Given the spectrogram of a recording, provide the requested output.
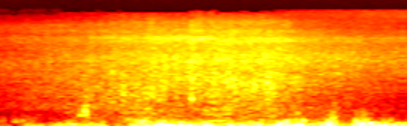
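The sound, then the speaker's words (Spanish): Steady roar of sea waves washing against the shore, filmed in front of the sea for a video at the end of a holiday, mixed with gusty wind buffeting the microphone in low rumbling bursts, continuous and fairly loud with no voices. “Si nuestros oyentes han escuchado o han visto este vídeo, el, fondo es el mar, está grabando ese, ese, ese vídeo eh, terminando sus vacaciones enfrente del mar.”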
